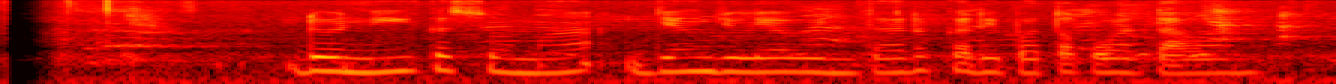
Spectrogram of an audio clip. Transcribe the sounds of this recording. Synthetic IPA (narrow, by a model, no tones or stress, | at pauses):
donikəsumad͡ʒɨŋd͡ʒuliawint̪ərkədipɔt̪ɔkwart̪awan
